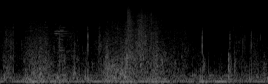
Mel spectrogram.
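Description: Water splashes briefly underfoot.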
